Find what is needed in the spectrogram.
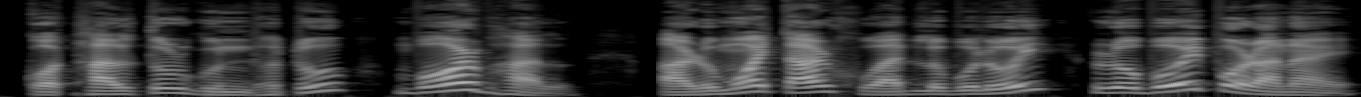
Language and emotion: Assamese, happy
